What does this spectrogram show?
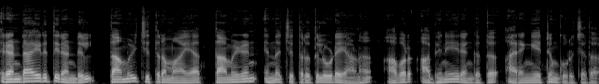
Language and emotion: Malayalam, neutral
